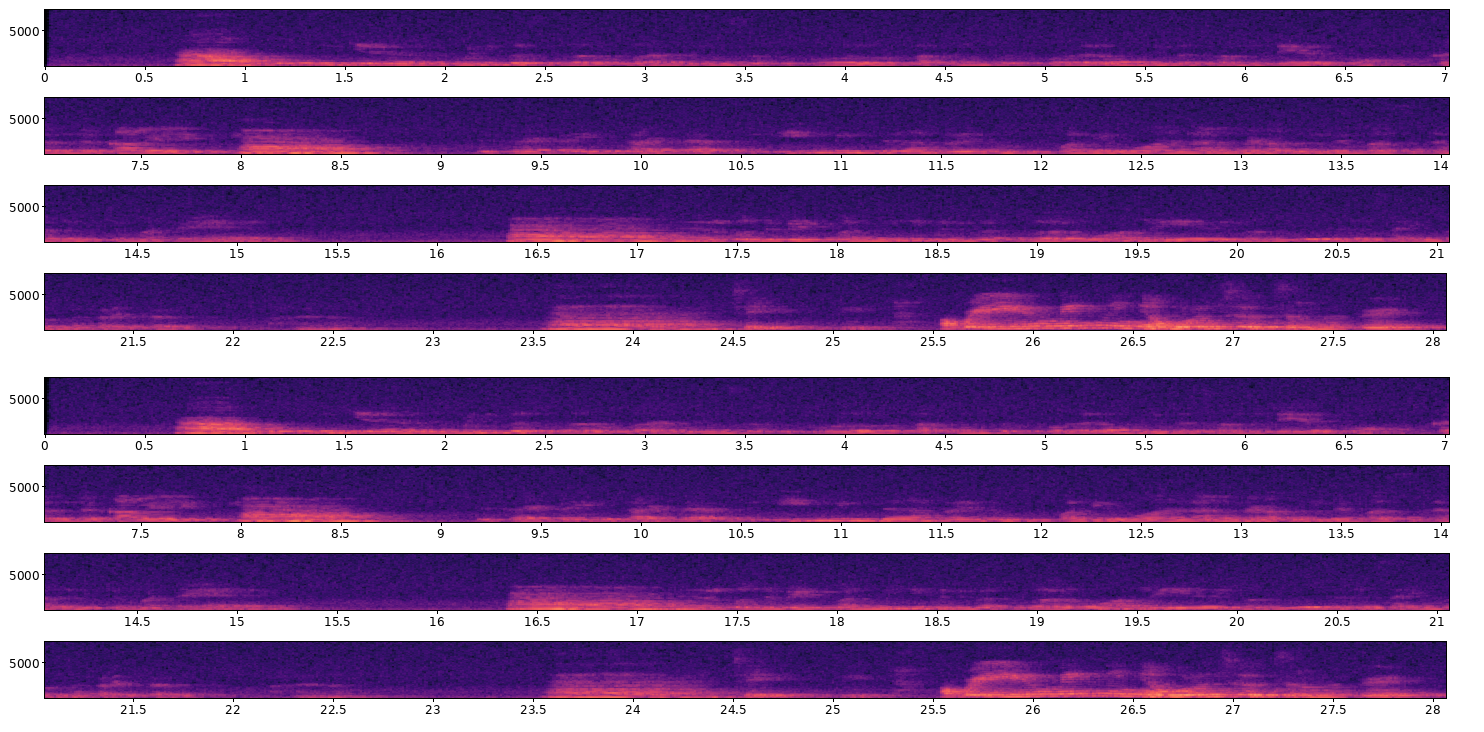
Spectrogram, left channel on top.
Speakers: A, on the left; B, on the right.
A: ஆ.
B: வந்ததும் இங்க மினி பஸ் வரும் ஒரு அஞ்சு நிமிஷத்துக்கு பத்து நிமிஷத்துக்கு ஒரு தடவை மினி பஸ் வந்துட்டே இருக்கும் கந்தக் காலையிலிமிங்மிங்கோ
A: ம்.
B: இது கரெக்டா இது கரெக்டா இருக்கு ஈவினிங் தான் ட்ரையின மிஸ் பண்ணிருவோம் அதனால நடந்துடுவேன் பஸ்சுக்காக நிக்க மாட்டேன்
A: ம், ம்.
B: கொஞ்சம் நேரம் கொஞ்சம் வேட் பண்ணி மினி பஸ் வரவும் அதுல ஏறி வந்து சைன் பண்ணா கரெக்டா இருக்கு ஆஹ்ஹ
A: உம் சேரி சேரி அப்ப ஈனிங் நீங்க உரிச்சு வச்சிருங்கதே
